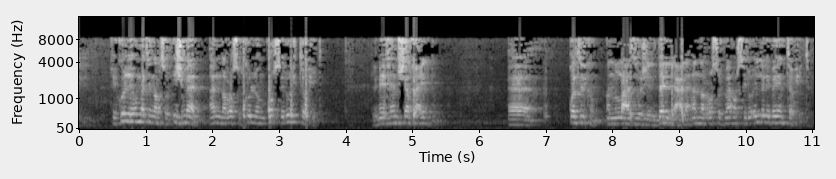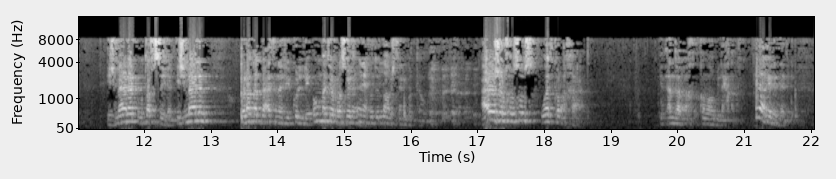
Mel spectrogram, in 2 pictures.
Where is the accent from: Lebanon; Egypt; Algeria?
Algeria; لكن احنا عندنا في الجزائر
